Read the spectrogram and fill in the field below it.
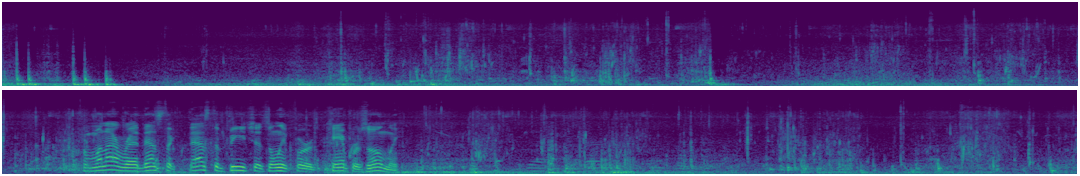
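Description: Small waves lap against a kayak hull.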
